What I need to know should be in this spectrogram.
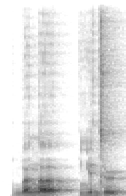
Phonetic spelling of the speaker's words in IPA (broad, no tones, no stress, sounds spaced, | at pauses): b œ n ɐ | ʎ i d͡z ʉ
